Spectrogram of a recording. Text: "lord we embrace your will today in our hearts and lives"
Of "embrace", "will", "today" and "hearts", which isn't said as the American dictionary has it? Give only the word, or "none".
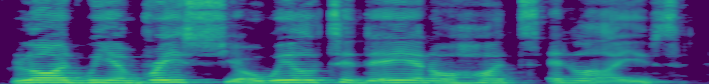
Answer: none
